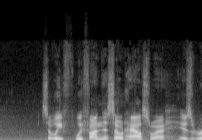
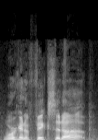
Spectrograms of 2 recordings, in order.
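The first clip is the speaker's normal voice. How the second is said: loud, high-pitched fake enthusiasm; eager bluffing; 10 semitones higher, 8 dB louder than usual. Teens promising the owner a repair, eagerly bluffing. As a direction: sell the fib with over-eager cheer.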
